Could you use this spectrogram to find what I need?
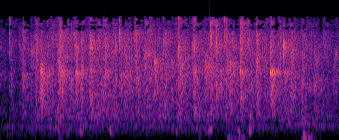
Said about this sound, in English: Okay, that's a half-hearted clap, but you must be tired too.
